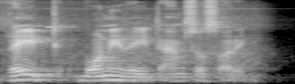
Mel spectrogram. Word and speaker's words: Raitt: That's how this is RAITT, rate instead of riot.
